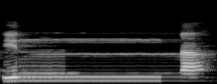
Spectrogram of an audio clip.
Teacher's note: sambil bilang inna, hidung dipencet nggak mungkin bunyi. Nggak bisa bunyi, karena tempatnya di situ. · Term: gunnah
